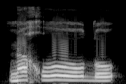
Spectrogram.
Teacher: خوا کو بھی پر کرنا ہے اور ضاد کو بھی پر کرنا ہے۔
